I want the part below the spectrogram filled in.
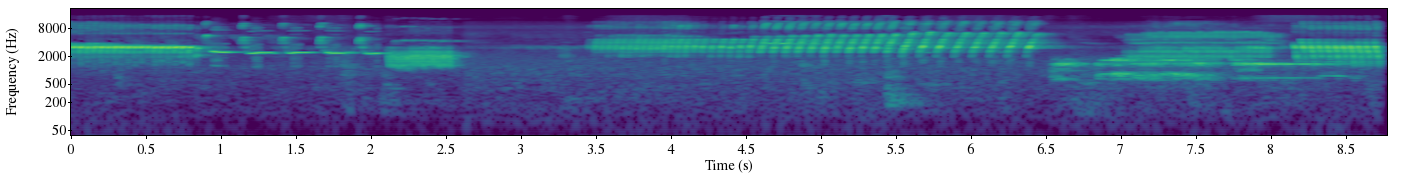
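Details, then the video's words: Canary master song for stuck or hard-to-breed canaries: a high thin whistle, clipped chirps, a buzzy burst, a near-silent gap, then a long fast rattling roll and mixed lower notes. "MASTERAN KENARI GACOR ROL PANJANG cocok utuk ke kenari macet & susah kawin"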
